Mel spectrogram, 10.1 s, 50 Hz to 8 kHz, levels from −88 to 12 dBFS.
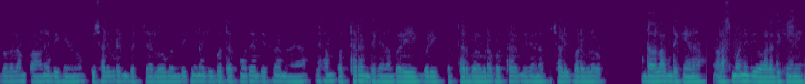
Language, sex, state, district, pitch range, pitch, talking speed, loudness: Hindi, male, Uttarakhand, Tehri Garhwal, 125-130 Hz, 125 Hz, 165 wpm, -44 LUFS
